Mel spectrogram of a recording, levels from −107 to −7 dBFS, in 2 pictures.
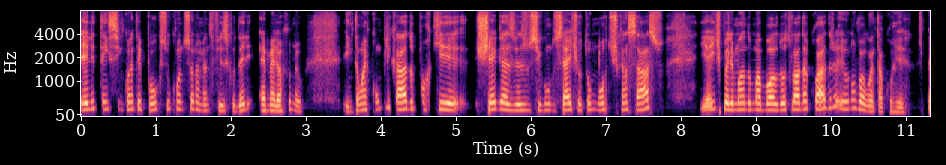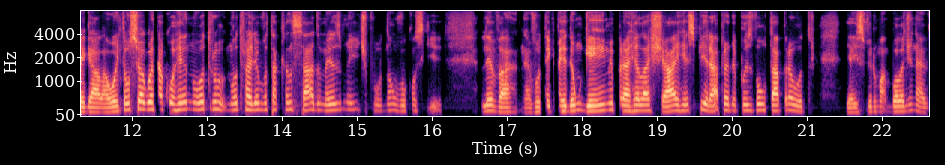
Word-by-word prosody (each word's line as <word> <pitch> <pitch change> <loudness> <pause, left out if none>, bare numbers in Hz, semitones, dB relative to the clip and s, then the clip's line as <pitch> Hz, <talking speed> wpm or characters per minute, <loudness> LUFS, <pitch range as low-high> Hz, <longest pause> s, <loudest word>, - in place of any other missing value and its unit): ele 190 +3 +3
tem 205 -1 -6
50 205 0 -1
e - - -9
poucos 185 -1 -4
e - - -10
o - - -11
condicionamento 200 -5 -6
físico 155 -2 -5
dele 175 +2 -2
é 165 - +3
melhor 160 -2 +2
que - - -10
o - - -18
meu. 145 -3 -9 0.5
Então, 160 +6 -4
é 190 - 0
complicado 210 -1 +1
porque 200 - 0 0.2
chega 200 +1 +4
às 180 -2 0
vezes 175 0 -1
o - - -11
segundo 175 0 0
set, 185 +2 +3
eu 180 - -5
tô 185 +2 -6
morto 190 0 -6
de - - 0
cansaço, 195 +3 +1 0.5
e - - -1
aí - - +2
tipo, 205 - +2
ele 185 - +6
manda 190 +1 -1
uma 185 0 +1
bola 180 0 +4
do 185 - -1
outro 190 +1 -1
lado 195 0 +6
da 210 - 0
quadra, 245 +4 +2
eu 210 - -4
não 235 - -8
vou 200 -3 +1
aguentar 145 -5 -3
correr. 130 -2 -10 0.2
Pegar 135 -1 +2
lá, 125 0 0
ou 140 +3 +3
então, 180 +6 0
se 210 - +6
eu - - +8
aguentar 200 0 +2
correr 190 +1 +1
no 200 -1 -9
outro 205 0 -1
no 180 - -5
outro 195 +1 -1
rally 190 0 +4
eu - - -2
vou 190 - -7
estar 195 0 -4
cansado 195 -1 -1
mesmo 180 +4 -4
e 195 +1 -11
tipo, 160 -4 -7
não 175 0 -10
vou 155 -1 -9
conseguir 165 -1 -8 0.5
levar, 135 -5 0
né. 125 0 -11
Vou 140 +2 -4
ter 150 - -4
que - - -32
perder 155 0 +2
um 180 +4 -2
game 165 +3 +3
pra 160 -4 +3
relaxar 160 -2 +4
e 165 - -1
respirar, 165 0 +2
pra 180 - -2
depois 170 0 -6
voltar 175 -2 +2
para 175 +2 -4
outro, 150 -3 -7 0.4
e 125 - -6
aí 120 - -4
isso 125 - +2
vira 145 0 -7
uma 140 - -7
bola 145 +1 0
de 170 +3 -8
neve. 135 -6 -7
180 Hz, 250 wpm, -24 LUFS, 160-195 Hz, 0.5 s, eu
